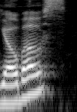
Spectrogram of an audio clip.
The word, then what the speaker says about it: Yobos: It's called Yobos. So not Jobos and not Hobos. It's Yobos based. Yeah, you could confuse how it's said, but it's Yobos.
